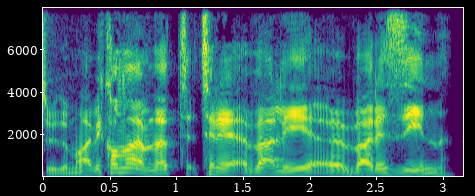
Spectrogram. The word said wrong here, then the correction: Varesine: Er det ikke det sånn det uttales? Varesine? – Tre eh? Valli Varesine. – Ja, Varesine, ja, ikke mm.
